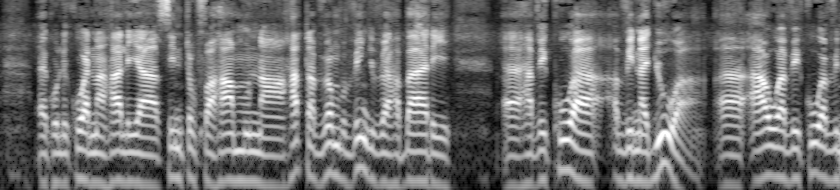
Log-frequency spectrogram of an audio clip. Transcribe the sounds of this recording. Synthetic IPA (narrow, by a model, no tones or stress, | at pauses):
kulikuwanaɦalijasintufaɦamunaɦatavjɔmbɔviŋɡivjahaɓaɾi | havikuavinaʄua̰auhavikuwavi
